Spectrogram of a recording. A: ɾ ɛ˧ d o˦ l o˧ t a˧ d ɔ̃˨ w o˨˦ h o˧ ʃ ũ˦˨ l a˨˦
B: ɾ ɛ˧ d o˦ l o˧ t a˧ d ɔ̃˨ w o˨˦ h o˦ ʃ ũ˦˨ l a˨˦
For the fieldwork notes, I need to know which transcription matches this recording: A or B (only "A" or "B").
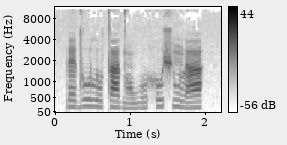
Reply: B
